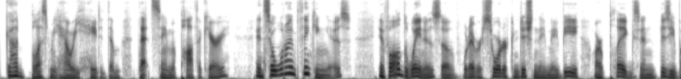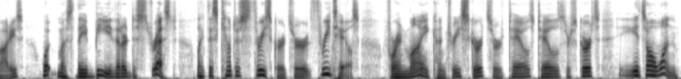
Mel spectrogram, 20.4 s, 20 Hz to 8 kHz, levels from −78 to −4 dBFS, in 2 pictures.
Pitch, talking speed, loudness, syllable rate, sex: 125 Hz, 170 wpm, -19 LUFS, 4.6 syllables/s, male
